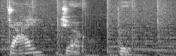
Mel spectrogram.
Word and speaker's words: daijoubu: Pronounce it Daijubu.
